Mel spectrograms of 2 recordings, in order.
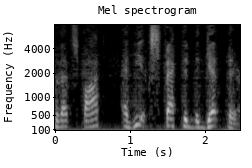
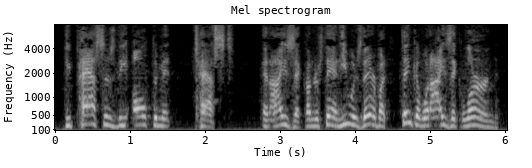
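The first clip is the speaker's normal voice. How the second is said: normal talking voice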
